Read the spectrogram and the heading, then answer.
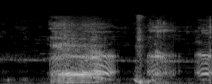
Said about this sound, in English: The disappointed look for the unsuccessful burp.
